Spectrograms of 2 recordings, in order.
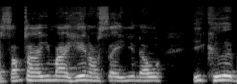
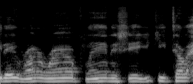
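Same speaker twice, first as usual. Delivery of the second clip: ordinary talk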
